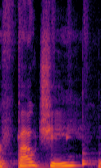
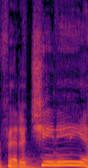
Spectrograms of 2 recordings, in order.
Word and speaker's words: Fauci: Second, it's pronounced Dr. Fauci, not Dr. Fettuccine, and certainly not Dick Fawcett, so we apologize for that as well.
